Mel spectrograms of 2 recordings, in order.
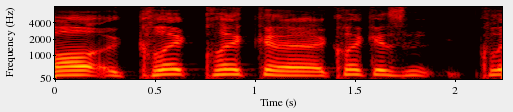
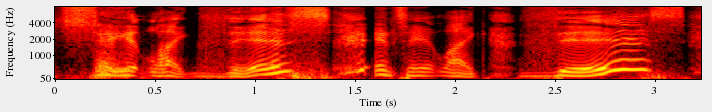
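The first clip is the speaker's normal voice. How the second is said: mock-insinuating stress on "this", pitched sharply upward; loaded inflection; 5 dB louder than usual. Shown as a demonstration. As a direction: punch and lift the word "this" both times. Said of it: "in a certain inflection".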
